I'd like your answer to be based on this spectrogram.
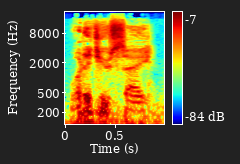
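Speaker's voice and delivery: hushed, whispered disbelief; shocked Batman. Retold or imitated. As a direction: whisper it as if stunned. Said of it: "with this look of shock".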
